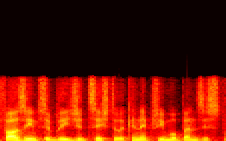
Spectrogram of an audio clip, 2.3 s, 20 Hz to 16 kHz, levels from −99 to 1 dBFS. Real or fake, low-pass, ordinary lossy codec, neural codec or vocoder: fake; 7.2 kHz; AAC, 64 kbps; codec, 16 kHz, 0.2 kbps, FocalCodec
